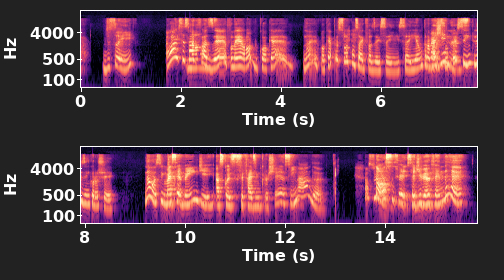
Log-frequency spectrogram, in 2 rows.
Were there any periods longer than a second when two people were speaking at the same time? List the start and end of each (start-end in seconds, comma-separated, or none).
none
